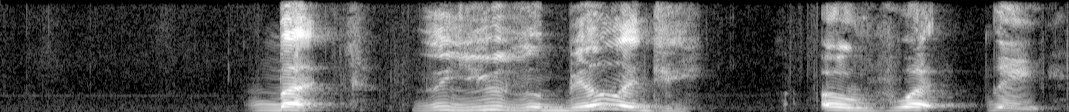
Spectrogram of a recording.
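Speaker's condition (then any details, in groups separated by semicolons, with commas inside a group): Cerebral palsy; from birth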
